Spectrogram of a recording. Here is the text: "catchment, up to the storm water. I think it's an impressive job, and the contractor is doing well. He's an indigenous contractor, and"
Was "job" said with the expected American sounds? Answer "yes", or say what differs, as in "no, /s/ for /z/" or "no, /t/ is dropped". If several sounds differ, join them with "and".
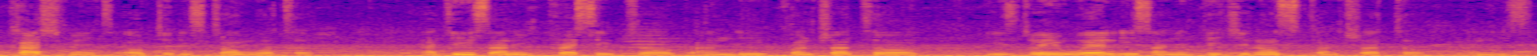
yes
